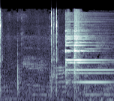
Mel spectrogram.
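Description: A bell-like chime rings out about a second and a half in, struck twice in quick succession, its bright overtones fading slowly.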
